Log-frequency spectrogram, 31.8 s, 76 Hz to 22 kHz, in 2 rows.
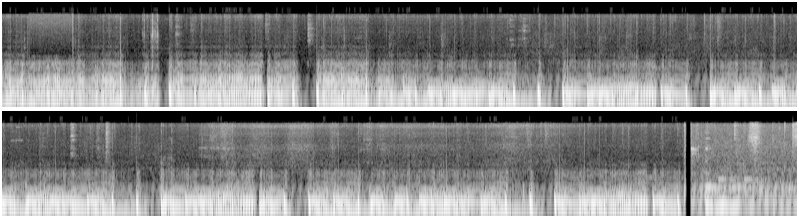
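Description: Bass-heavy electronic music played loud through the CDR King Jargon 2.1 system's 20-watt subwoofer, a pulsing beat that is almost all bass and sounds dull and boomy, with a few brief breaks. A steady low hum runs underneath, the humming fault the owner is trying to fix.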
